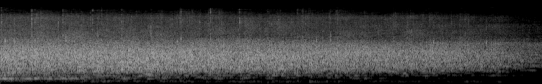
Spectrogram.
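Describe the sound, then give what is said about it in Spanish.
Sustained crowd applause for Christ, a dense wash of many hands clapping loudly and steadily before tapering off slightly at the end. No voices are heard over it. “Dale un aplauso a Cristo, porque ese Cristo vive en vos y vive en mí.”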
